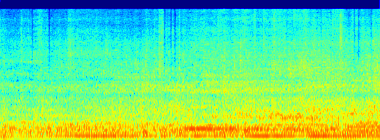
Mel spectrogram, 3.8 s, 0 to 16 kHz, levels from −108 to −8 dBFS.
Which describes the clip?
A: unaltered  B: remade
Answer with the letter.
B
